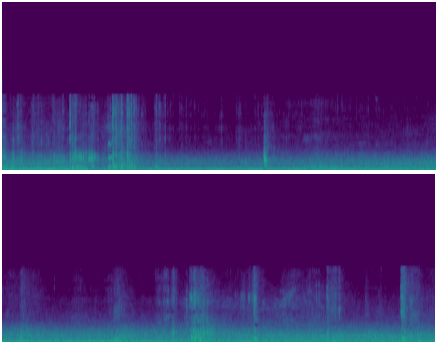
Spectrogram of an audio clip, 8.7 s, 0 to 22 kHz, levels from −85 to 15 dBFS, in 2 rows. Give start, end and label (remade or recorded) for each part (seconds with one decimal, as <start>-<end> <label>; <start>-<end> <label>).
0.0-7.5 recorded; 7.5-8.1 remade; 8.1-8.7 recorded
